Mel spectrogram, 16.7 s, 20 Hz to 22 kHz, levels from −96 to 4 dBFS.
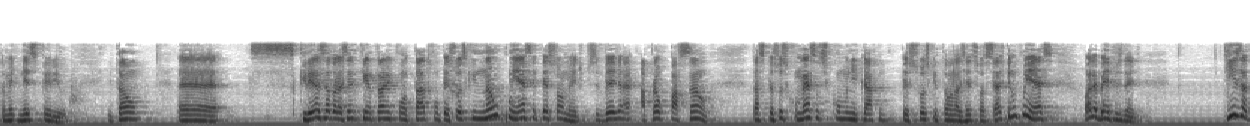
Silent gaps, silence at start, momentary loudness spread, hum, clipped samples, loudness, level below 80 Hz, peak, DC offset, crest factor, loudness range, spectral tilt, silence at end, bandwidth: none; 0 s; 16 LU; none; under 0.1%; -20 LUFS; -34 dBFS; -2 dBFS; under 0.1%; 18 dB; 3 LU; -5.5 dB/octave; 0 s; 6.6 kHz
